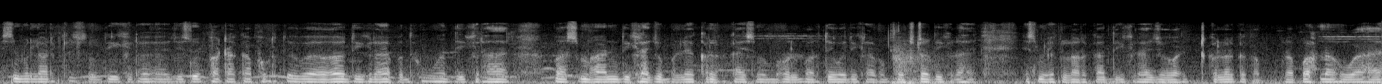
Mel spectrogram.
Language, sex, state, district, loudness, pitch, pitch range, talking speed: Hindi, male, Himachal Pradesh, Shimla, -17 LUFS, 115 Hz, 110-120 Hz, 210 wpm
